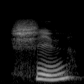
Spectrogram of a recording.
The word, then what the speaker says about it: Shein: Je ne sais pas si tu connais la marque de fast fashion Shein. Je ne sais pas comment prononcer cette marque chinoise. En France, on dit shein.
